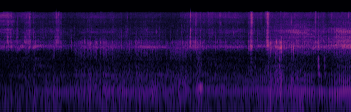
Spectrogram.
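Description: Dirt bike engine running steadily at low revs, with a few knocks and scrapes near the end.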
